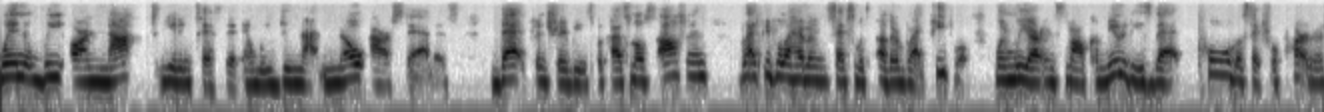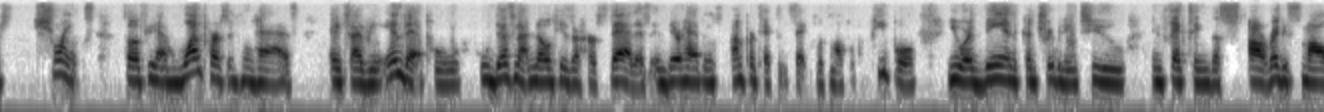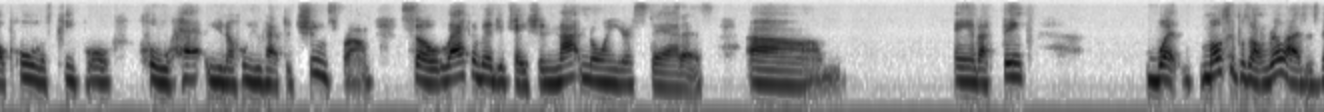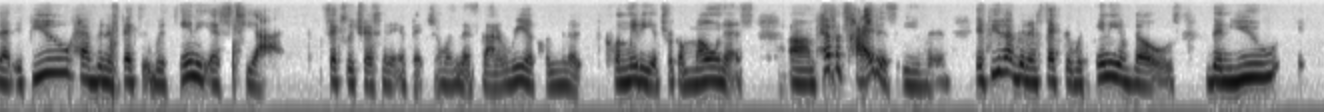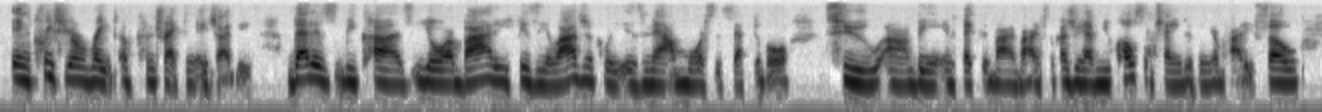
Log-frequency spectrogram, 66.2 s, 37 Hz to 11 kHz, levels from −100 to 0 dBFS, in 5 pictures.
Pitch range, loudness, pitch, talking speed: 160-200 Hz, -18 LUFS, 175 Hz, 155 wpm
